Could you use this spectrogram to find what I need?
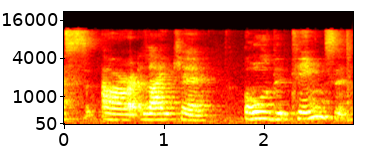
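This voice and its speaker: Speaking at a very slow pace in a Quebec accent, a woman uses lively intonation and a fairly high pitch, with audible room echo around her. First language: French. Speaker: spiritual teacher. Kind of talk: talk to camera introducing a spiritual reading. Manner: slow, halting with many fillers.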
